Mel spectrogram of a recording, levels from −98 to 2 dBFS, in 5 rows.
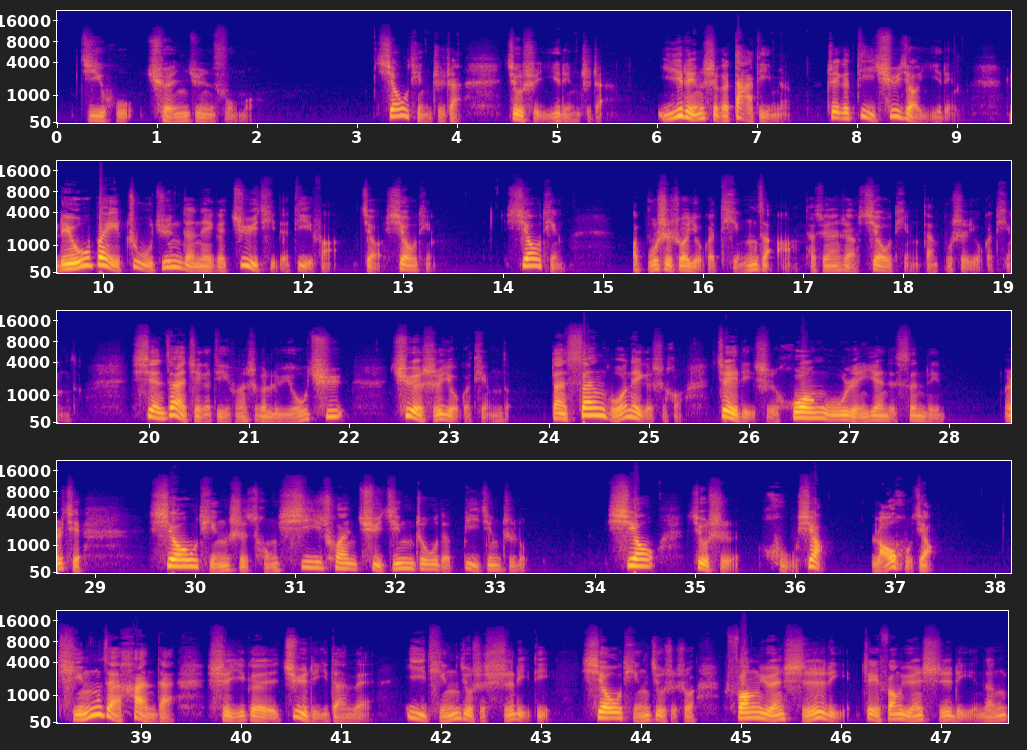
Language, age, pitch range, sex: Chinese, 50-69, 100-165 Hz, male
